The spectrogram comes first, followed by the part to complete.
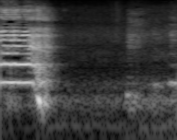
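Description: A high-pitched human voice holding one drawn-out note, like a sung or hummed 'ooh', for under a second: it rises into the note, holds it steady, and falls away.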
